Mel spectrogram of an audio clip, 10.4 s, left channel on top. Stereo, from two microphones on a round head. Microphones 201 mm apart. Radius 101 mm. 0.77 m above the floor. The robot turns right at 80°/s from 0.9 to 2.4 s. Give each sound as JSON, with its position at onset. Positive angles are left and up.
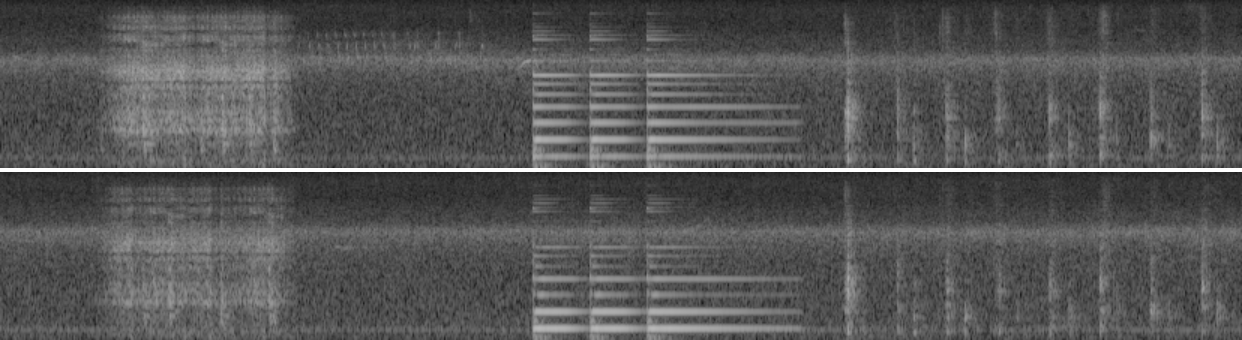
{"t": 4.4, "sound": "a piano", "side_deg": 15, "distance_m": 0.8}
{"t": 7.0, "sound": "running footsteps", "side_deg": 20, "distance_m": 1.3}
